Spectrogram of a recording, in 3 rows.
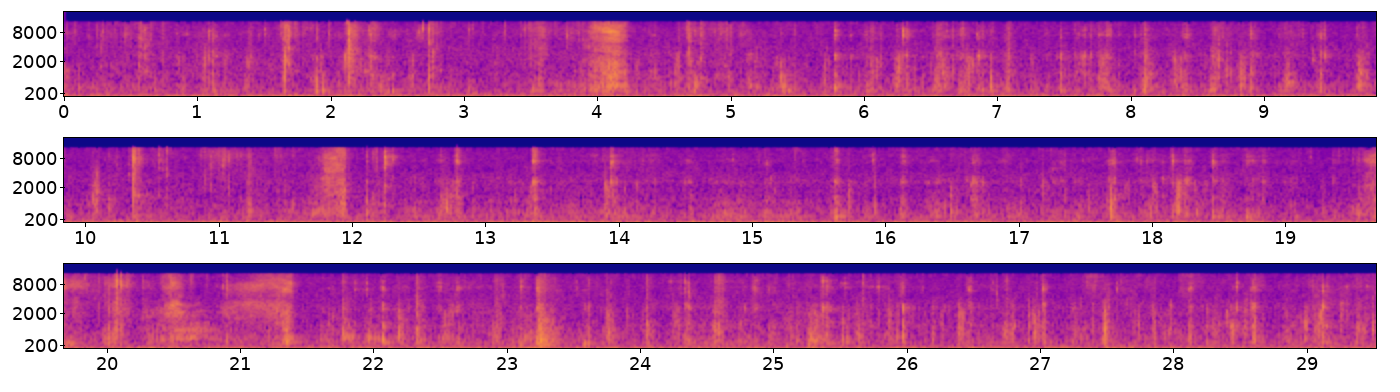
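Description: Close-miked biting and chewing of thin-crust pizza: crisp crunches of the crust among wet mouth clicks, with a few louder crunches about 4 seconds in and again around 20 seconds in.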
